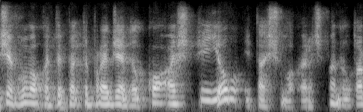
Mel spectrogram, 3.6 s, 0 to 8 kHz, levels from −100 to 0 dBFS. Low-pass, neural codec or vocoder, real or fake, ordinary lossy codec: 7.2 kHz; codec, 16 kHz, 1 kbps, FunCodec, trained on Chinese and English, 50 frames a second; fake; Opus, 24 kbps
